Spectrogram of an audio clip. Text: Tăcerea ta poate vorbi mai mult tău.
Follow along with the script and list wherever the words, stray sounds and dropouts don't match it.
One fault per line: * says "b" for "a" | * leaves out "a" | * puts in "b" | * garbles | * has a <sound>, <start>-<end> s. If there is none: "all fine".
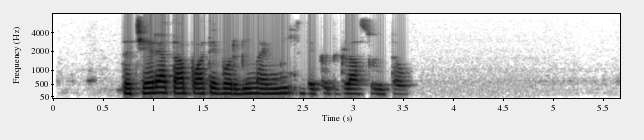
* puts in "decât glasul"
